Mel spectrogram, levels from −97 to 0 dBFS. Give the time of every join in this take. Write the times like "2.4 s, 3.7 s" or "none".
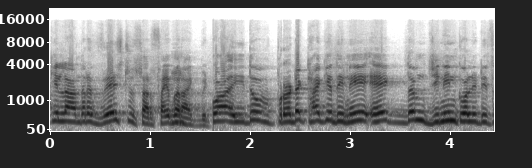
1.5 s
